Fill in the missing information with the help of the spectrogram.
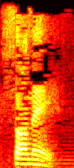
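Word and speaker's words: saneh (שָׂנֵא): Okay, saneh. Pronounced like that, okay?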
